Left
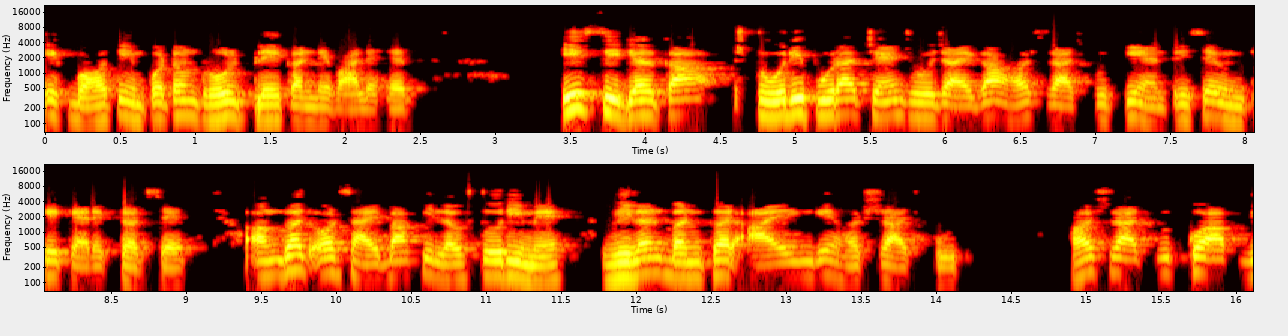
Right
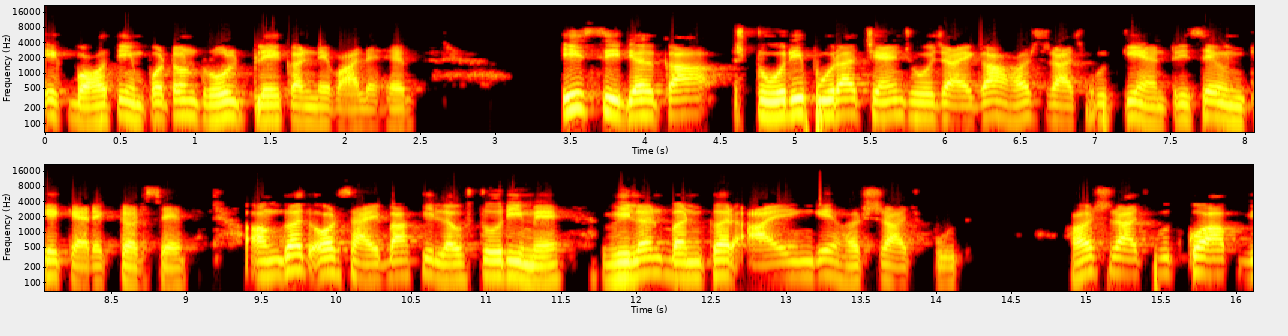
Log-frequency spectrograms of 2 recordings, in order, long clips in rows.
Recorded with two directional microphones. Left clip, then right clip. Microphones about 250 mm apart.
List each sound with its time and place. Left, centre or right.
0.0 s speech: right
3.7 s speech: right
14.9 s speech: right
